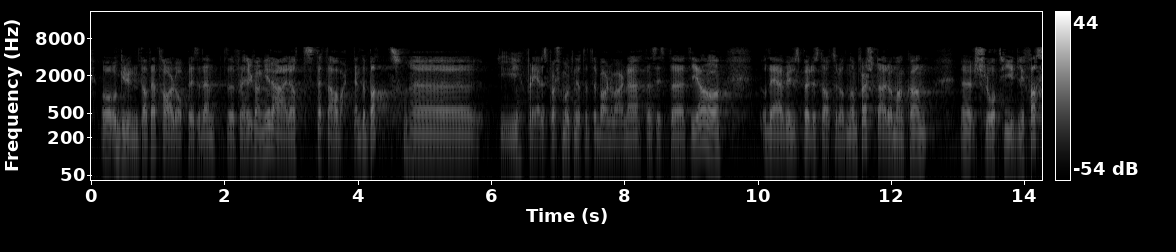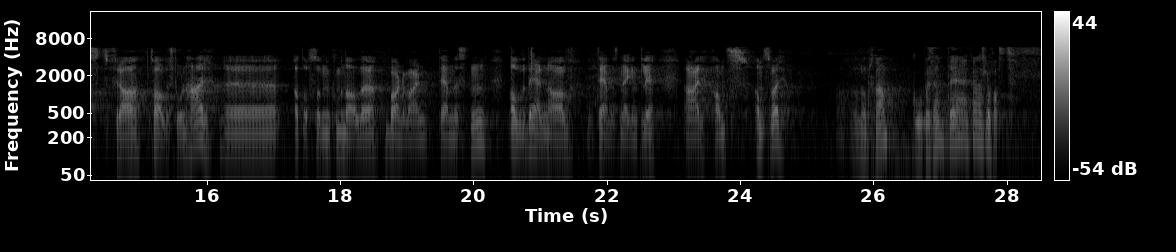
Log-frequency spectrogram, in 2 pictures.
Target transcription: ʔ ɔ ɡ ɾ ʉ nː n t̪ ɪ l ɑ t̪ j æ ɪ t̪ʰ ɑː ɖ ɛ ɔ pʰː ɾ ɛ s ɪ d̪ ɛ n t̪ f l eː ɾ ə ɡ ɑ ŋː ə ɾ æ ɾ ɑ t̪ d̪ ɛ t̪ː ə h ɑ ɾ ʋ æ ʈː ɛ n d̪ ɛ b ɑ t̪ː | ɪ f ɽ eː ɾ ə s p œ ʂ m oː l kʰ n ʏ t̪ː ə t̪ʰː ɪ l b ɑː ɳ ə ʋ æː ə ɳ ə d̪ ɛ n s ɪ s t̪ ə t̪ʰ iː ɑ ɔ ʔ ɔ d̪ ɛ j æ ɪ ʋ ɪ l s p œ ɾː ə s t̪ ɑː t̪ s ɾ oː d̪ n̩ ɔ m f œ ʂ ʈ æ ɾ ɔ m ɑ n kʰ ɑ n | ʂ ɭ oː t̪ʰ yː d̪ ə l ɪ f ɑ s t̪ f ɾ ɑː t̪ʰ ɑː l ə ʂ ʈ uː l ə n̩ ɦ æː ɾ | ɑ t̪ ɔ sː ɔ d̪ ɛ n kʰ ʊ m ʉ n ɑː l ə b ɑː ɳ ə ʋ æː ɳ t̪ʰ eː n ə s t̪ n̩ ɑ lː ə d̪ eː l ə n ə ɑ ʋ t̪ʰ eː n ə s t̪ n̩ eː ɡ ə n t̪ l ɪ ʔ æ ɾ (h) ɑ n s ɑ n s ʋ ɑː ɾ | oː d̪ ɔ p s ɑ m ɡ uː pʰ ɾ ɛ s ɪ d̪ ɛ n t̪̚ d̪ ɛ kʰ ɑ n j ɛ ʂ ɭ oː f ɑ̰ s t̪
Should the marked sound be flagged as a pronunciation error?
no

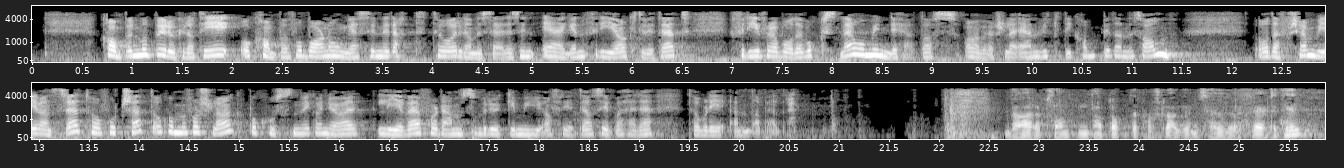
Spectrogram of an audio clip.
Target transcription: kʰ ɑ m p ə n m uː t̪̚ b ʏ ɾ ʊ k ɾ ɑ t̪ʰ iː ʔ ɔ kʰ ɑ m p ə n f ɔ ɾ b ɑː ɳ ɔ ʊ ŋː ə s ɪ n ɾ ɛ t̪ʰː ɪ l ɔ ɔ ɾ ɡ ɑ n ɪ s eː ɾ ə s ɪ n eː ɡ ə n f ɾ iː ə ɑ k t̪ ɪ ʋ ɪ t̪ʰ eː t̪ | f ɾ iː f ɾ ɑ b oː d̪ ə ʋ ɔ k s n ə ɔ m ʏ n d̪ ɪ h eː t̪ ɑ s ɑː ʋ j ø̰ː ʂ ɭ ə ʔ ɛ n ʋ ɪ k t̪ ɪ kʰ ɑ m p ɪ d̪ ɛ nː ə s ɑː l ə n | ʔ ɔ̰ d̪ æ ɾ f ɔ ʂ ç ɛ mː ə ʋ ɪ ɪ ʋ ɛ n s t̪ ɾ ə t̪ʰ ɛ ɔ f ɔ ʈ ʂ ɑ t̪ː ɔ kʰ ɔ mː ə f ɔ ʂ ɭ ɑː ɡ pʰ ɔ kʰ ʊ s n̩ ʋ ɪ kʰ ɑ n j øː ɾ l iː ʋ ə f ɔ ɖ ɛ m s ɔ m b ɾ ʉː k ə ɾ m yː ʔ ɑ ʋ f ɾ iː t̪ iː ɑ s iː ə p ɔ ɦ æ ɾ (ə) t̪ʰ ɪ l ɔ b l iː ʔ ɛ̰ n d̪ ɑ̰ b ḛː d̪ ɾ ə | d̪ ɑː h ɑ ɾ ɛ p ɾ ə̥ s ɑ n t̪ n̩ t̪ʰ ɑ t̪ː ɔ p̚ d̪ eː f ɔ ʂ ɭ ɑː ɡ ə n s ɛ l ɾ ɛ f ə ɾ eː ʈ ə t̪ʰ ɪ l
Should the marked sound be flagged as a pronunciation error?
no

